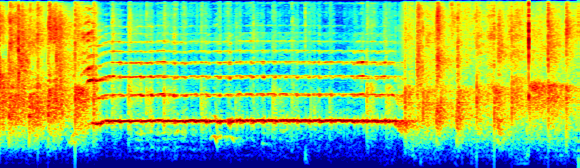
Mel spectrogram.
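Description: Audience applause and acclamations at an international women's award presentation: clapping crowd with a sustained tonal musical note, a lull of scattered claps in the middle, then renewed dense applause; a voice is heard near the start.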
